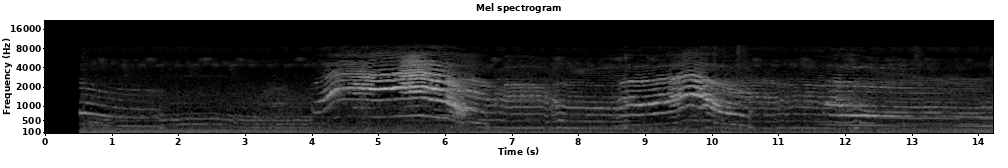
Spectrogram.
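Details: Domestic cat reacting when a cuter cat appears, giving drawn-out wavering yowls that rise and fall, loudest bursts around five and ten seconds, with quieter moaning between and a steady low hum beneath.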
